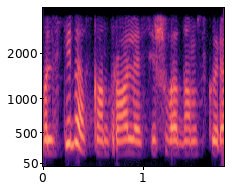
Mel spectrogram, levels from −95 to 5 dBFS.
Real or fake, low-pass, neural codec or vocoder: real; 3.6 kHz; none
